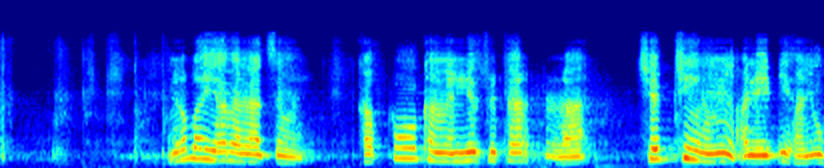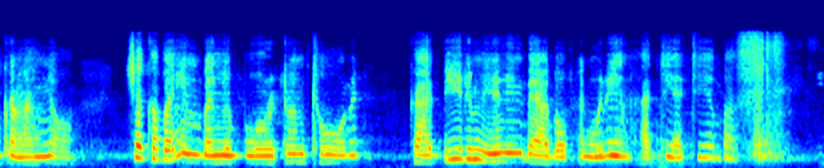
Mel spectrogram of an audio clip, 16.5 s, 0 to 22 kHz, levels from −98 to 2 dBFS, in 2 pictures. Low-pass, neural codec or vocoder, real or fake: 9.9 kHz; codec, 24 kHz, 0.9 kbps, WavTokenizer, medium music audio release; fake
